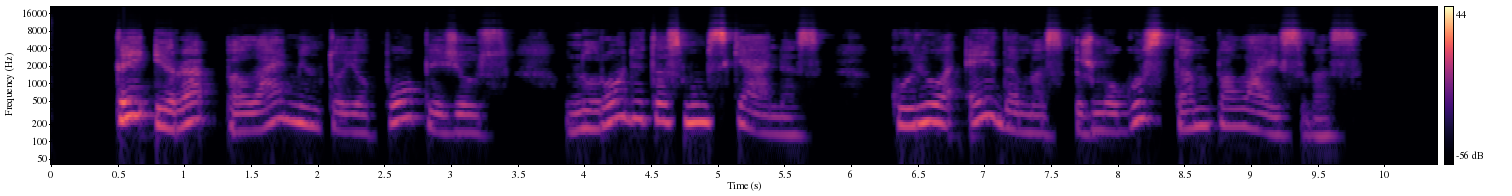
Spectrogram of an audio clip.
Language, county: Lithuanian, Vilnius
